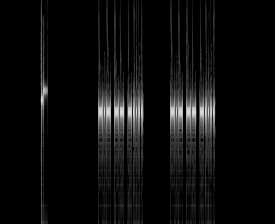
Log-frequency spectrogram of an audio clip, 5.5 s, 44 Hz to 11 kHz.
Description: Morse code, heard as a keyed tone, about 46 wpm, 700 Hz. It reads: KM6 KM6
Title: USA Call Sign Prefixes - Repeated 2x - 45wpm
